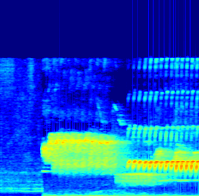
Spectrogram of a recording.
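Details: A Yorkshire canary's powerful song. A soft low tone is followed by a loud sustained high whistle, then a fast rattling trill of repeated notes.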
